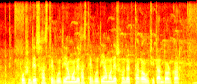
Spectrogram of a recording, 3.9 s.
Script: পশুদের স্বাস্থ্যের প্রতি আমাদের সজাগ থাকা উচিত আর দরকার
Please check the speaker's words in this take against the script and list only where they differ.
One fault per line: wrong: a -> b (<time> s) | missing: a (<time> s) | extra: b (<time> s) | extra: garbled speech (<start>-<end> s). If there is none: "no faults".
extra: স্বাস্থ্যের প্রতি আমাদের (1.6 s)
